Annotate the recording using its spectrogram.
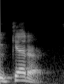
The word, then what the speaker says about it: Gettr: 我查咗下個發音，仲未有人話俾我哋聽點樣讀，係 GETT R 啊，唔係 GETTER，係 GETTR，叫 Gather。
